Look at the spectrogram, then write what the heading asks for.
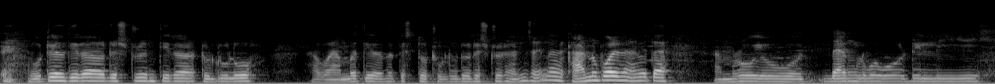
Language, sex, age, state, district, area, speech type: Nepali, male, 18-30, West Bengal, Kalimpong, rural, spontaneous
